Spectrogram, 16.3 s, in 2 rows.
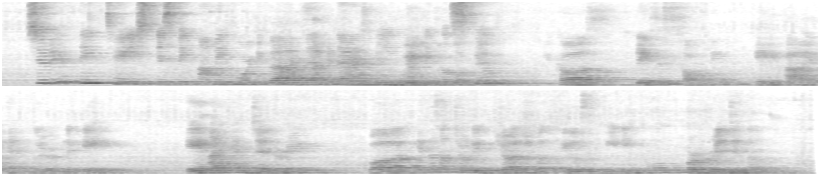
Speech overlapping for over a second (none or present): present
